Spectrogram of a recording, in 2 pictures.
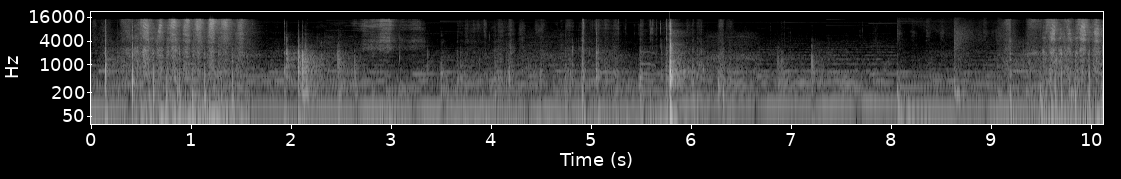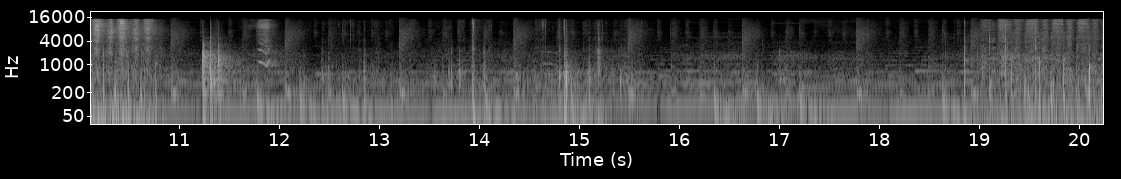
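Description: Background music with a hand balloon pump hissing as it inflates small round latex balloons, in bursts about a second long near the start, around ten seconds in and near the end. A single sharp click a little before six seconds is the loudest moment.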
